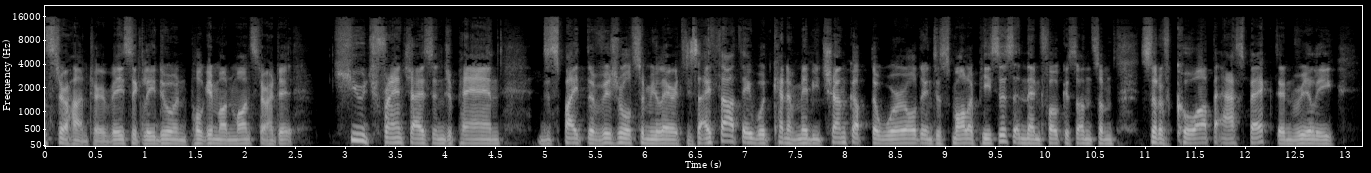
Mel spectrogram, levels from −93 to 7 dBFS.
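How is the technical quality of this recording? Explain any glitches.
Three brief rough patches interrupt the speech. At 3.39–3.45 s, 6.29–6.51 s and 11.75–11.77 s, a lost packet was rebuilt from error correction: the next packet's low-bitrate copy fills the gap, so the waveform stays continuous but those frames sound grainier and noisier, showing as smeared texture on a spectrogram.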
